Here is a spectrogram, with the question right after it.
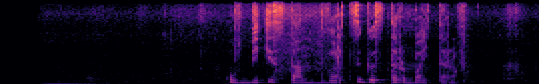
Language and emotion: Russian, angry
